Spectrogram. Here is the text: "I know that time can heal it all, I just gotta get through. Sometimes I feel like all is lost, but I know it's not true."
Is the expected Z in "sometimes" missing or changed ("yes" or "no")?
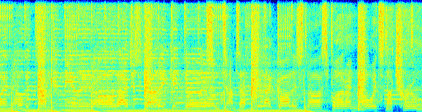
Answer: no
